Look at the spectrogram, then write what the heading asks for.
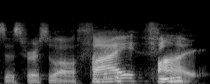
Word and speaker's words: Fi: Phi. I think it's Phi because it's like the second half of Wi-Fi, right?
